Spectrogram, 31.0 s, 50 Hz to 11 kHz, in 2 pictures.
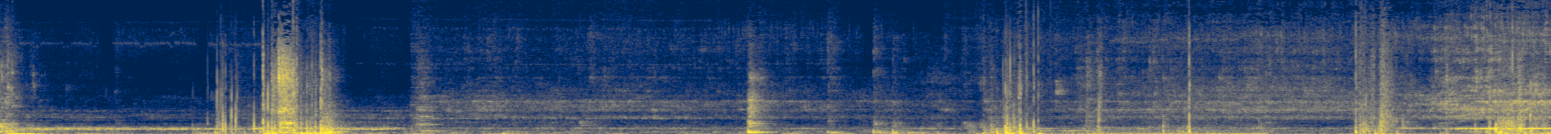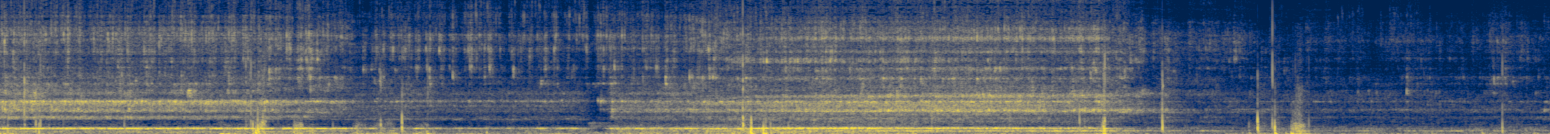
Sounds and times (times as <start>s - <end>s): Toilet flush: 0.0s - 31.0s.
